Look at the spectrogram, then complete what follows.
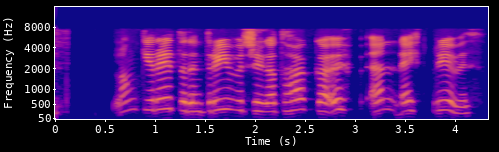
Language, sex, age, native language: Icelandic, male, 11, Icelandic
